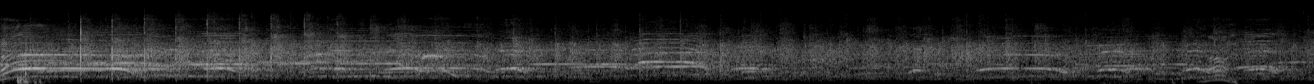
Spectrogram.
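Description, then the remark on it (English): A large audience stands, claps steadily and shouts unto God while many voices cry out in praise, a loud, continuous wall of applause and whooping for the whole stretch. “We can clap our hands, all ye people, and shout unto God.”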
